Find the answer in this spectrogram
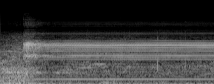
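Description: Gym scoreboard buzzer sounding one long steady buzz that starts about a quarter second in, as the wrestlers break apart at the end of the period.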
